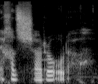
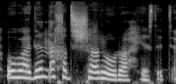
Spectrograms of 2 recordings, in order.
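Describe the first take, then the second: First: Softer whispered blessing. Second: Said in the usual way. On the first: Acted. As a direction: breathe the words like a quiet charm. (همس هادي)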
